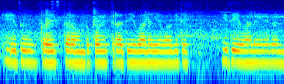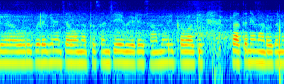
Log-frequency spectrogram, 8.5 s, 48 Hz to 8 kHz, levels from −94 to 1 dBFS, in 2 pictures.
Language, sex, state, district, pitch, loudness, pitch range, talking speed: Kannada, female, Karnataka, Raichur, 180 Hz, -29 LUFS, 175-180 Hz, 110 wpm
